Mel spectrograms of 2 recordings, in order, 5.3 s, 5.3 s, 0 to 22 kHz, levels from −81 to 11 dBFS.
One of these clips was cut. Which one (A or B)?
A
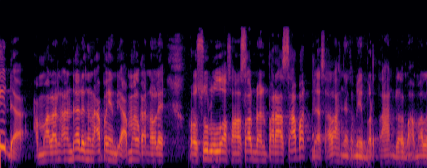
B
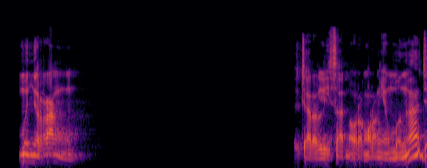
A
